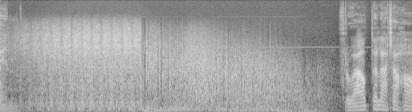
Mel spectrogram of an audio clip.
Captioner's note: guns firing; explosions booming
